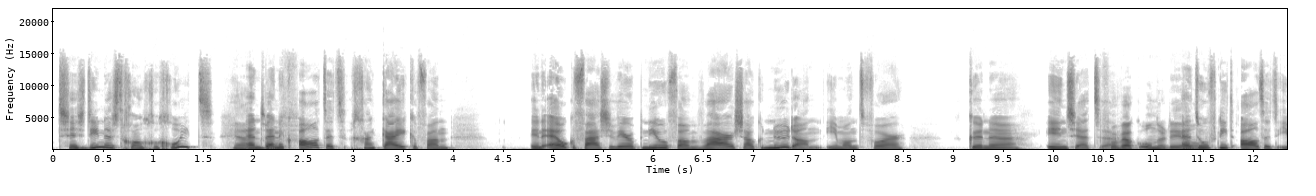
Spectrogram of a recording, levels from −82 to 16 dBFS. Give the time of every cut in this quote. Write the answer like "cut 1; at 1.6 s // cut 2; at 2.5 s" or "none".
none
